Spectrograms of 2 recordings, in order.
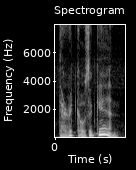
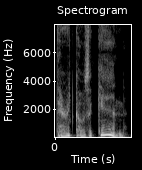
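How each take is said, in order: First: Alarmed. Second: Hushed, breathy whisper. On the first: Hears strange noise in cave. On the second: To partner in the dark cave, tense whisper. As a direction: whisper so the intruder won't hear. Hears noise again, hushes. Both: Acted.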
